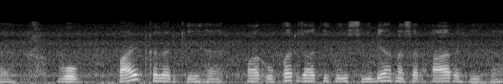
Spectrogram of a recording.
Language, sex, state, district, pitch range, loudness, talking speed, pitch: Hindi, male, Gujarat, Valsad, 125-145 Hz, -19 LUFS, 180 wpm, 135 Hz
